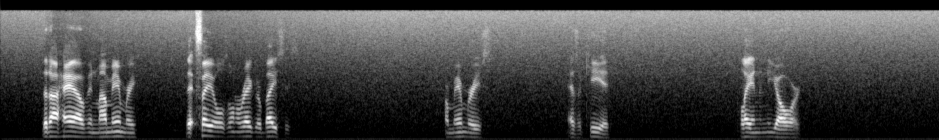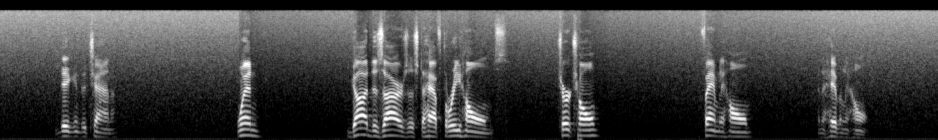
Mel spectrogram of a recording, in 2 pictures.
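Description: A middle-aged man speaks calmly into a microphone, with long pauses.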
